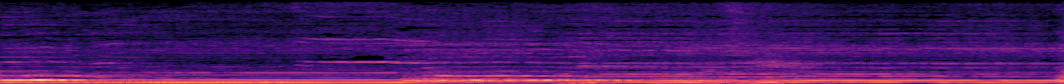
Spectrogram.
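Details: Chorus of three Otterhounds in a howl-off, steady drawn-out howls overlapping, one voice sliding up and down while others hold level tones.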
